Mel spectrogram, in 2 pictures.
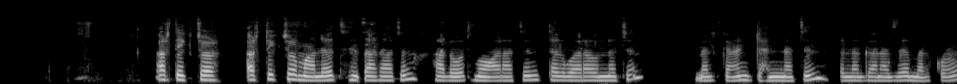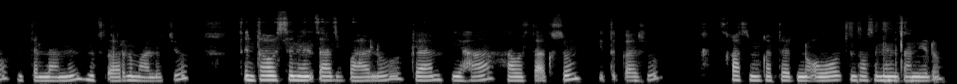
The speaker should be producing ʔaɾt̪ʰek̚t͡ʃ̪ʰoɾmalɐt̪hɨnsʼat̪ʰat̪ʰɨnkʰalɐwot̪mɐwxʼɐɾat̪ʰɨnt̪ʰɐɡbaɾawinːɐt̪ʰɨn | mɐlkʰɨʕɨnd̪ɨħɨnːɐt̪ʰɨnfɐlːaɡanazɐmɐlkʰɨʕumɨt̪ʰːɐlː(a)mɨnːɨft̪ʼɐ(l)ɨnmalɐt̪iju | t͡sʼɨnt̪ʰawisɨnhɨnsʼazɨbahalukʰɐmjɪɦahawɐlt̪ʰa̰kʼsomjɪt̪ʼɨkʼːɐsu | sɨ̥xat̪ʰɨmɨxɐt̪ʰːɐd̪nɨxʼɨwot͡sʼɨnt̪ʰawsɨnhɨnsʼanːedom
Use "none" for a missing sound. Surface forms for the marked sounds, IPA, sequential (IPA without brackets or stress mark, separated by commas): a, ɾ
